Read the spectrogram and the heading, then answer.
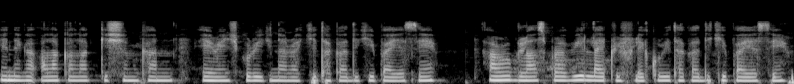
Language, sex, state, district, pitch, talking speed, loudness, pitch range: Nagamese, female, Nagaland, Kohima, 180 Hz, 165 wpm, -17 LUFS, 175-185 Hz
